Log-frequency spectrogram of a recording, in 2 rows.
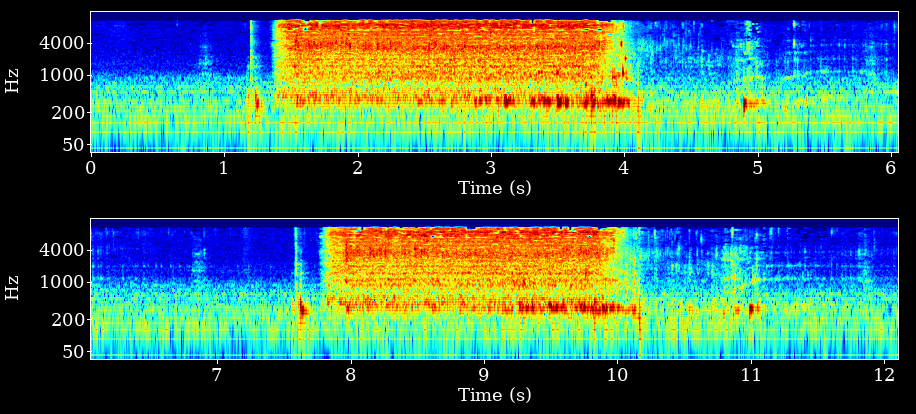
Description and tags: A quick recording of turning on/off the sink or foley. Recorded on the zoom H5 stereo mic. I cleaned up the audio and it is ready to be mixed into your work! enjoy!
